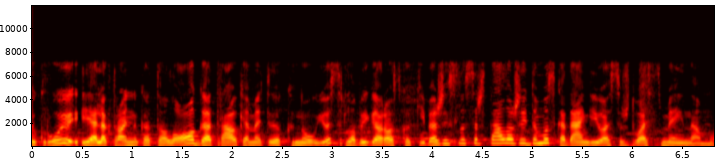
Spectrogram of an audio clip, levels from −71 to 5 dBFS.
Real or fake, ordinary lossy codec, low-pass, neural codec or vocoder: real; AAC, 64 kbps; 7.2 kHz; none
